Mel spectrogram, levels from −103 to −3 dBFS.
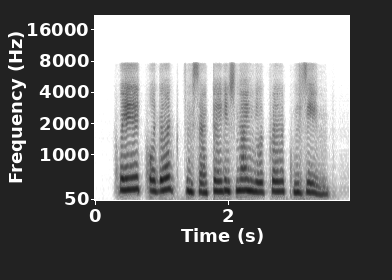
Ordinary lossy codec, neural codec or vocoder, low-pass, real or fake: none; codec, 16 kHz, 0.5 kbps, FreqCodec, smaller model; none; fake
